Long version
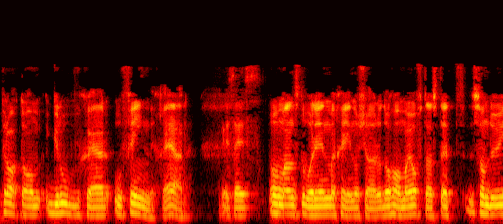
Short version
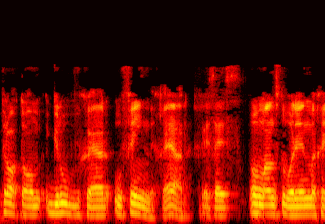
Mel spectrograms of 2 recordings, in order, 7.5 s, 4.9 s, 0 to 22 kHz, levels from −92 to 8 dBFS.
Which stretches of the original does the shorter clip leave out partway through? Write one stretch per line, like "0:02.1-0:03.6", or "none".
0:02.9-0:03.2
